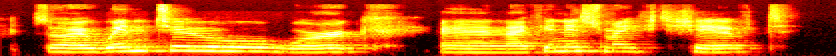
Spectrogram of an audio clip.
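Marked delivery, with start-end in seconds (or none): none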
